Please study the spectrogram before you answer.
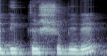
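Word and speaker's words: দিগ্দৃশ্যবিবেকঃ: যদি যথার্থ উচ্চারণে বলি আর বাংলায় বললে দিকগদৃশ্য বিবেক। কিন্তু আসল উচ্চারণ দিকগদৃশ্য বিবেকা।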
